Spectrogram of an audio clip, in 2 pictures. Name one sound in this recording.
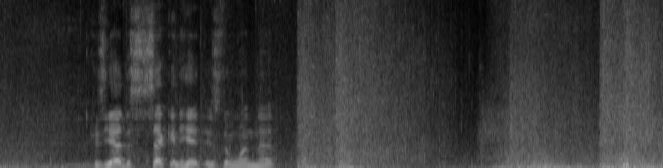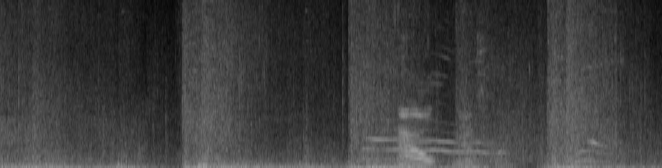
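A man speaks with animation into a headset microphone.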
